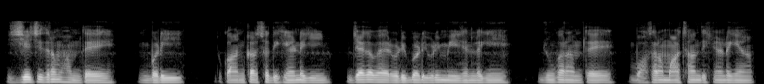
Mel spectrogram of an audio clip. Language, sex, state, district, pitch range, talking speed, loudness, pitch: Hindi, male, Uttarakhand, Tehri Garhwal, 100-105 Hz, 195 wpm, -18 LUFS, 100 Hz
